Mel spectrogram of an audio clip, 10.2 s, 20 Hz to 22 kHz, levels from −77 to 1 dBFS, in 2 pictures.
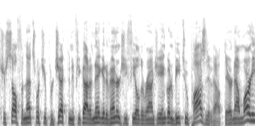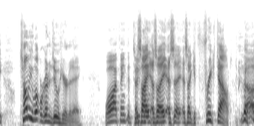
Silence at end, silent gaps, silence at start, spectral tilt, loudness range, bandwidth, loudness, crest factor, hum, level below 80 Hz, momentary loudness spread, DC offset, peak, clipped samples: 0 s; none; 0 s; -5.5 dB/octave; 4 LU; 15 kHz; -25 LUFS; 18 dB; none; -54 dBFS; 10 LU; under 0.1%; -6 dBFS; under 0.1%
